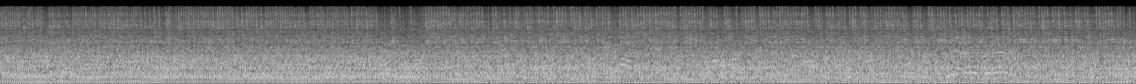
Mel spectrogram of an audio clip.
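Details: Riding mower, single-cylinder, started after starting fluid was sprayed into the intake and the air filter refitted: the putter settles into a steady idle with no knocking or misfire. It runs properly.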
